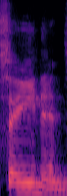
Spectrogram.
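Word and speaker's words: seinen: Brian senin s San it's pronounced San San s e i NE n this kind of sorrowful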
